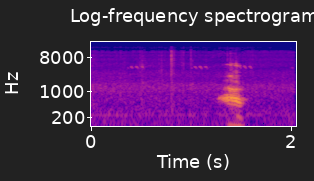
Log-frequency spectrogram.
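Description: Quiet background with a few faint cricket chirps, and one short spoken word about one and a half seconds in.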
